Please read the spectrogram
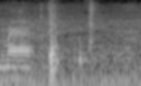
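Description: Car door being opened on a Mitsubishi Xpander: a sharp latch click a little under a second in, then a lighter click, over a steady low hum.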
